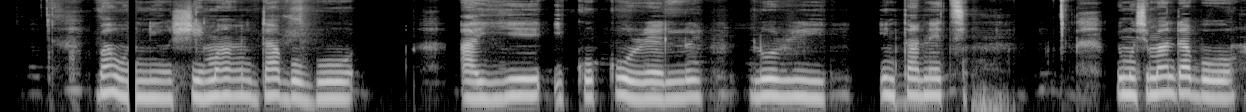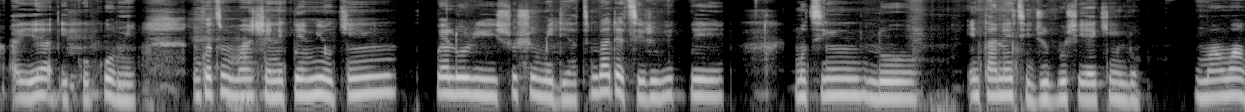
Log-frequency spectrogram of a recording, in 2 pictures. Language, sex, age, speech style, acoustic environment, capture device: Yoruba, female, 18-24, happy, people talking, desktop / Linux / Chrome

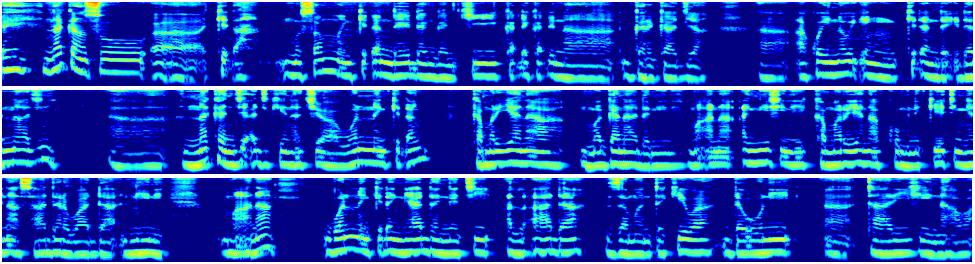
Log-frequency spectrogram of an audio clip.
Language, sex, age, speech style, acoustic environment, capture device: Hausa, male, 35-44, anxious; tired; relaxed; happy; nervous; excited; focused, silence; nature; appliances; people talking, desktop / Windows / Chrome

